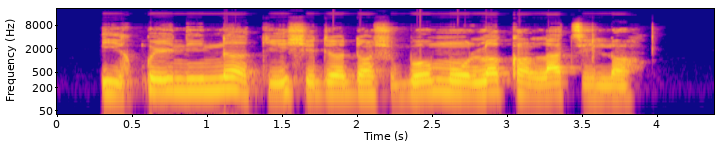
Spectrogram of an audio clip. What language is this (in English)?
Yoruba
